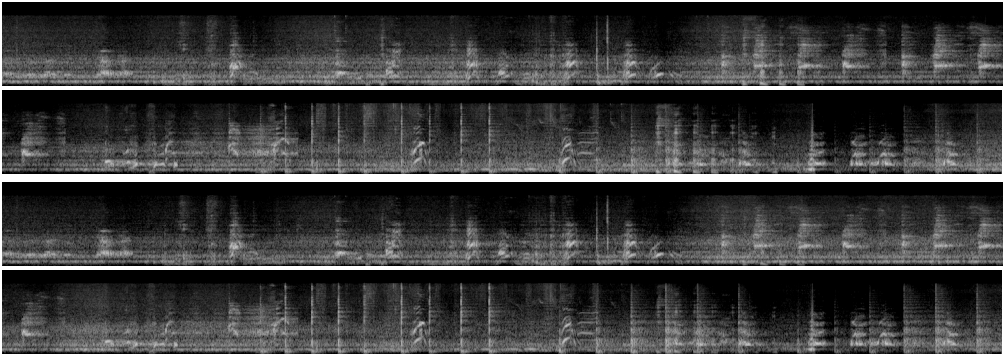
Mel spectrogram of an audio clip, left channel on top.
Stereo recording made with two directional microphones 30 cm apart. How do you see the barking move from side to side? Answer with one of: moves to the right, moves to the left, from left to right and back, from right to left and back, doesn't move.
doesn't move.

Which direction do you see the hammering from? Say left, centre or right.
right.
